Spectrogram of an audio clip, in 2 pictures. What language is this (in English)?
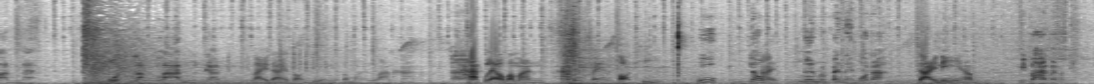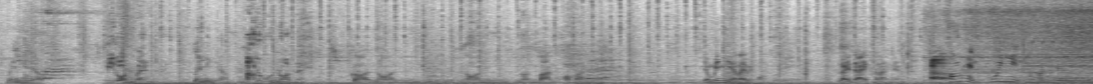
Thai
